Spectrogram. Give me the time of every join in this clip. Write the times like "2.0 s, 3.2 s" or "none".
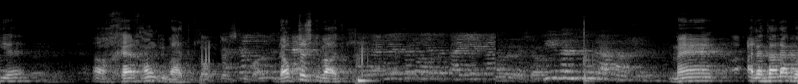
4.9 s

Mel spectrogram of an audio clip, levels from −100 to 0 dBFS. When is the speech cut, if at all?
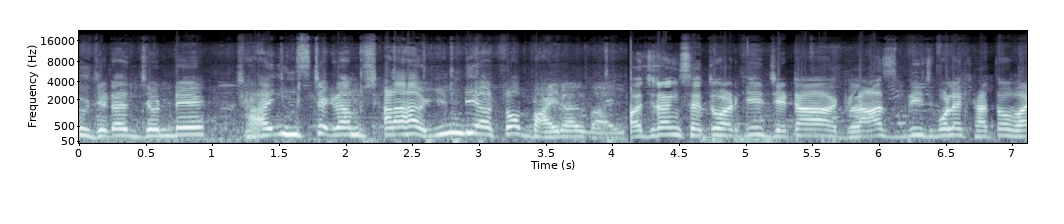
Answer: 4.1 s

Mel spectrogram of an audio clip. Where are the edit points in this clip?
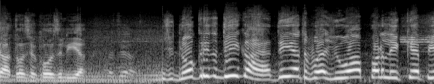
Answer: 1.7 s, 3.1 s

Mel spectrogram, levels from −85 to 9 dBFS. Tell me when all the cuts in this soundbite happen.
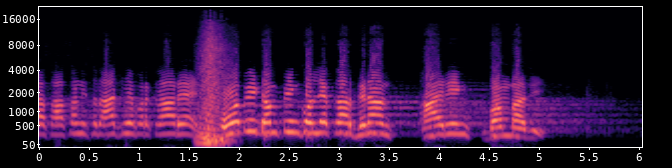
1.6 s

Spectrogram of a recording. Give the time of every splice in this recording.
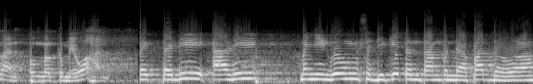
1.4 s

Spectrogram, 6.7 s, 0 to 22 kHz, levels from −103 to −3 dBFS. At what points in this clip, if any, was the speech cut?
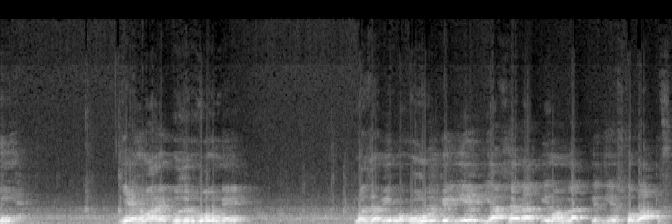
none

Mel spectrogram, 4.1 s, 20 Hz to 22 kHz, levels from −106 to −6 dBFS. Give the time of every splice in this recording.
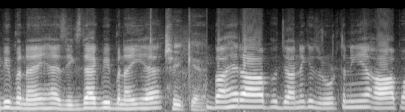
2.1 s

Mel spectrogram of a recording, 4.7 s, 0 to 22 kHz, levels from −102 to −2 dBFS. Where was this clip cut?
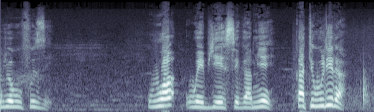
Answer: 3.5 s

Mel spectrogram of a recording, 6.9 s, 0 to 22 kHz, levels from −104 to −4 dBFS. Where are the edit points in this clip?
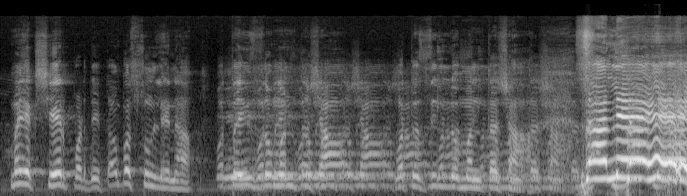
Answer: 2.3 s, 5.9 s

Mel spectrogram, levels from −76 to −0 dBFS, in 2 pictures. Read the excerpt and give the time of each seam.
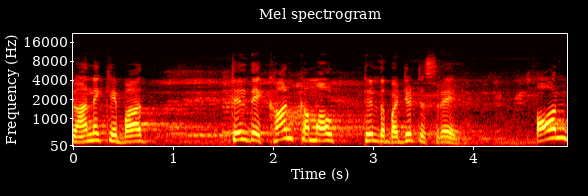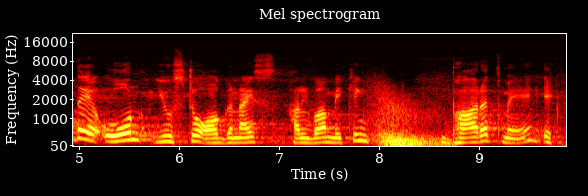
8.0 s

